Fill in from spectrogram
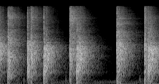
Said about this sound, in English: And happy and we know it. So we clapped our hands.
